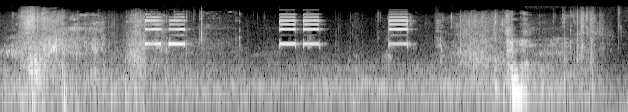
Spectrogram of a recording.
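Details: Full-mouth dental radiograph series on a returning patient: three short high-pitched electronic beeps from a dental X-ray unit signalling an exposure, over quiet room noise and faint talk.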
